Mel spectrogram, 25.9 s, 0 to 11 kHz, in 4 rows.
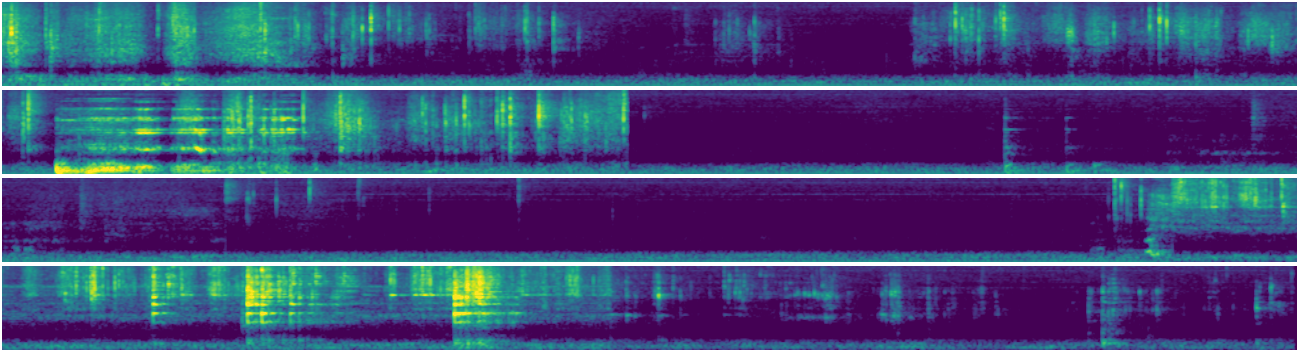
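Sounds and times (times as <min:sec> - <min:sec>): baking paper crinkling: 0:00.0 - 0:09.6.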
